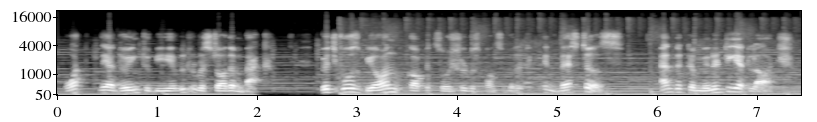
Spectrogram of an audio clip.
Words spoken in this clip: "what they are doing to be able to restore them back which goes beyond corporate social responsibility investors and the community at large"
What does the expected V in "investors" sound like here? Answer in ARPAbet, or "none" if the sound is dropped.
V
